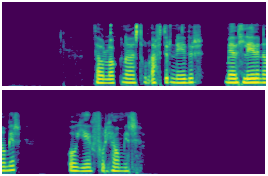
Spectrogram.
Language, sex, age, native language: Icelandic, female, 40-49, Icelandic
